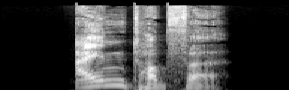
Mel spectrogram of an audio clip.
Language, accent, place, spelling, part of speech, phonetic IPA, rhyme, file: German, Germany, Berlin, Eintopfe, noun, [ˈaɪ̯nˌtɔp͡fə], -aɪ̯ntɔp͡fə, De-Eintopfe.ogg
- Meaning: dative singular of Eintopf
